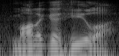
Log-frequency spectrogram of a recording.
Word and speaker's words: Monongahela: try to pronounce this i think it's monica gila monica that one sounds right monica gila that's what it is you got to say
